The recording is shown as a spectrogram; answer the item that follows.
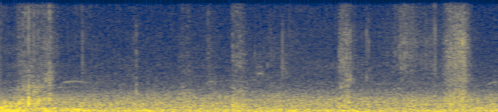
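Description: Steady outdoor background noise with a few faint clicks, in a pause between speech.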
